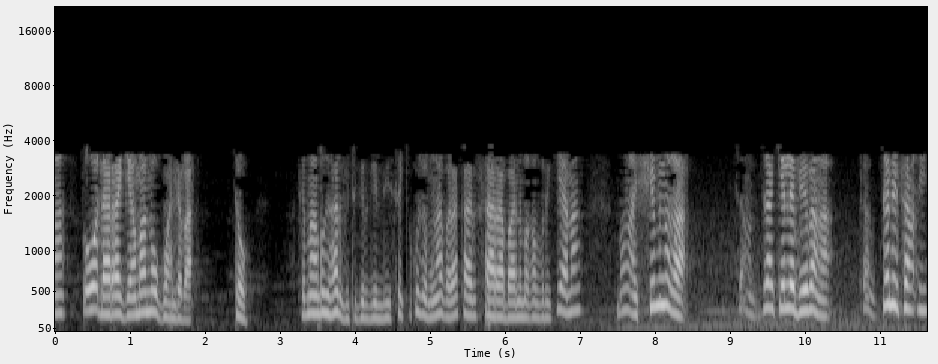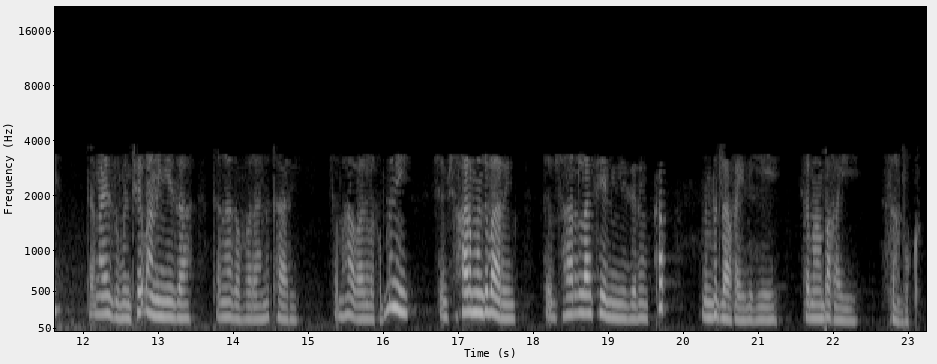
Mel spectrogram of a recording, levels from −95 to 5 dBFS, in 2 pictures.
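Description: Transcoding between lossy codecs runs from start to end of this speech: nothing above 3.4 kHz survives, and smeared, watery artefacts layer over one another, pointing to a very low-rate AAC-LC pass that was likely re-encoded through HE-AAC and then WMA, each adding its own damage.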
